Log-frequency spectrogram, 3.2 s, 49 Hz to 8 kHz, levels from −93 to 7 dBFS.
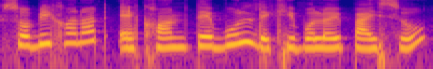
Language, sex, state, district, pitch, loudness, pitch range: Assamese, female, Assam, Kamrup Metropolitan, 250 Hz, -14 LUFS, 235-315 Hz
